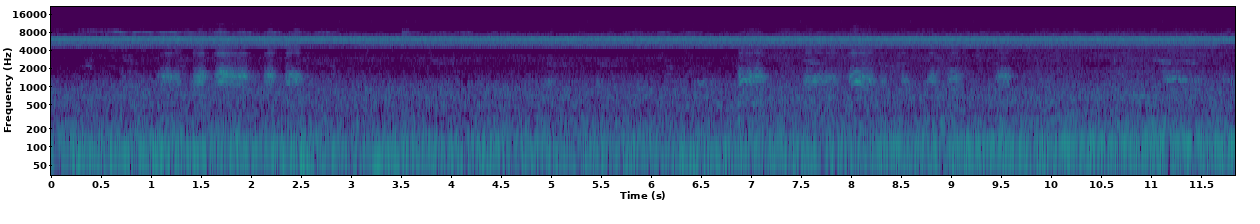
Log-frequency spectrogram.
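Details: Crow calling in the background in a backyard, heard alongside a woodpecker: two bursts of harsh, slightly nasal calls, each a cluster of short notes, over a steady high insect buzz.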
